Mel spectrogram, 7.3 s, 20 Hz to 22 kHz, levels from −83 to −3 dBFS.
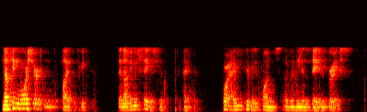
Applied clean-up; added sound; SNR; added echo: neural mask model DeepFilterNet 3.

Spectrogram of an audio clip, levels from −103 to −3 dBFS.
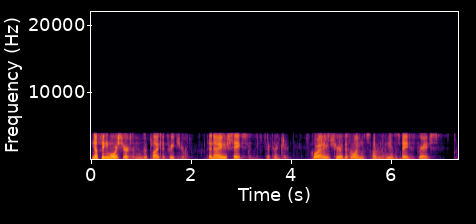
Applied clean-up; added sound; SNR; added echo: neural separator model SepFormer WHAMR!.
